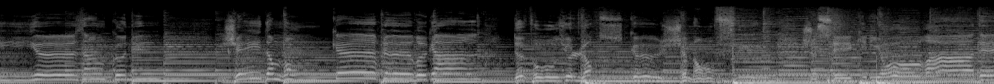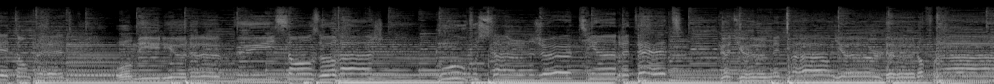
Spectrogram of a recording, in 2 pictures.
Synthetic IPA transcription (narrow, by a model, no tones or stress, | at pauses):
jøzɛ̃kɔny | ʒed̪ɑ̃mɔ̃ | kœʁləʁəɡaʁ | d̪əvozjølɔʁsəkəʒəmɑ̃ | sy | ʒəsɛkiliɔʁad̪et̪ɑ̃pɛt̪ | omiljød̪ə | pɥi | sɑ̃zɔʁaʒ | puʁvusœlʒət̪jɛ̃d̪ʁɛt̪ɛt̪ | kəd̪jø | mɛpanjə | də | lɔfʁa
